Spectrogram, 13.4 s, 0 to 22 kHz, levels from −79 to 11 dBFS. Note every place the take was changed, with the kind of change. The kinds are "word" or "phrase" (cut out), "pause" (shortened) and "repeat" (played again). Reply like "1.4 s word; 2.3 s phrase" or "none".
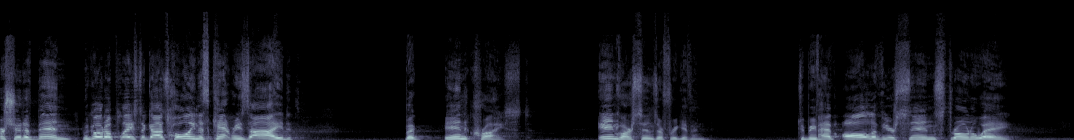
1.0 s pause; 7.7 s phrase; 10.2 s phrase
